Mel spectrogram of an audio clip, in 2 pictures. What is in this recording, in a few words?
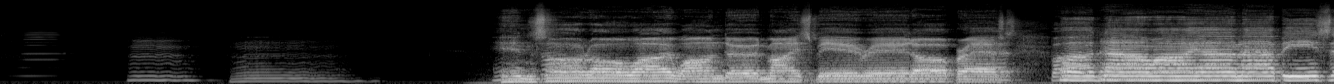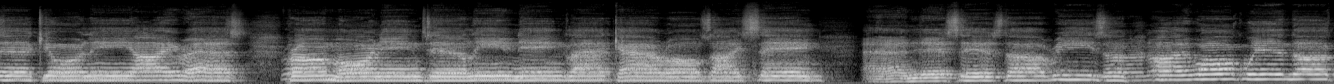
Alto; Praise For The Lord Training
